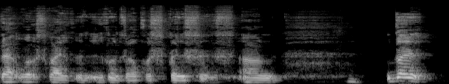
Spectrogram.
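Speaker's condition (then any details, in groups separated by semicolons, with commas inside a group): Möbius syndrome; affects hearing and eyesight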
